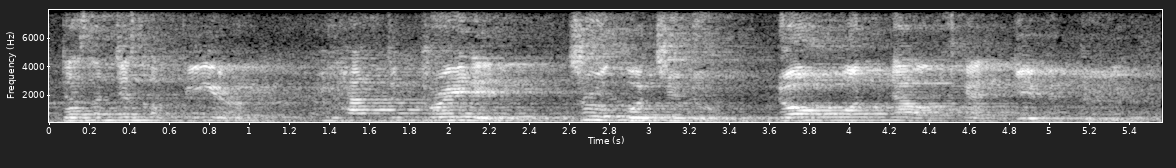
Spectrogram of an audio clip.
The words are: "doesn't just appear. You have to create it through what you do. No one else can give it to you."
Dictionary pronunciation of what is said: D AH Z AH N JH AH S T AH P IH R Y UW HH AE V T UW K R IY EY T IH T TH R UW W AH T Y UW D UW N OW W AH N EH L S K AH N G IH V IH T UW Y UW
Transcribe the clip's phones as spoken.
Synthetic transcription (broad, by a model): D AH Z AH N JH AH S T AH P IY R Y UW HH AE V T UW K R IY EY T IH T T R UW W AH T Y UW D UW N OW W AH N EH L S K AH N G IH V IH T UW Y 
